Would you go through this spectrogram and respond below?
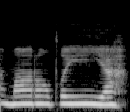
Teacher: مرضیہ، یہاں پر بھی دیکھیں تا ہے، تا کے وقف ہا میں بدل جاتی ہے، ہائے مدورہ کہلاتا ہے۔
